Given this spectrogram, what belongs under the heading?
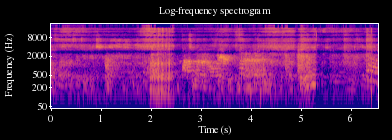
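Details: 8-month-old English Mastiff snoring while napping on a couch: repeated raspy, rattling snoring breaths with a steady background hum.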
